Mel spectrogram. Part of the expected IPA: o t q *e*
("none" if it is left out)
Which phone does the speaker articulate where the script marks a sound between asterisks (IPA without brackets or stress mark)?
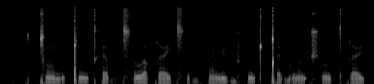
ɨ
